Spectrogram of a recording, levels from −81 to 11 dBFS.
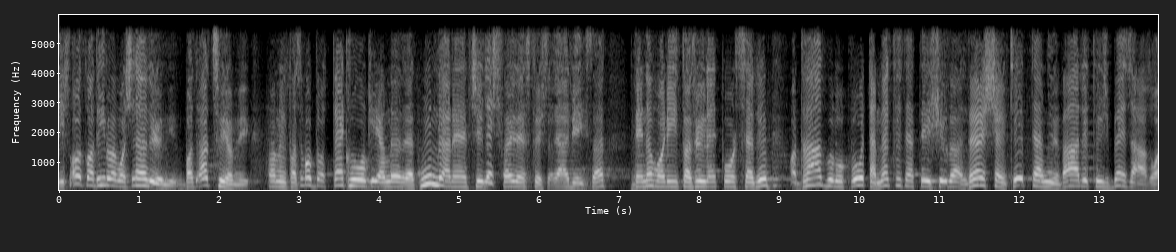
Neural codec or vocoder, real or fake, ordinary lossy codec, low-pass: codec, 16 kHz, 0.5 kbps, X-Codec, HuBERT features, trained on general audio; fake; none; 5.4 kHz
